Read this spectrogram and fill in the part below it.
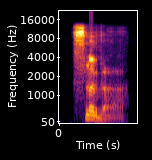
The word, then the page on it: flivver: British English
